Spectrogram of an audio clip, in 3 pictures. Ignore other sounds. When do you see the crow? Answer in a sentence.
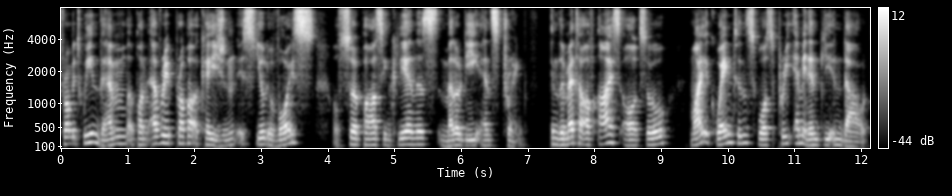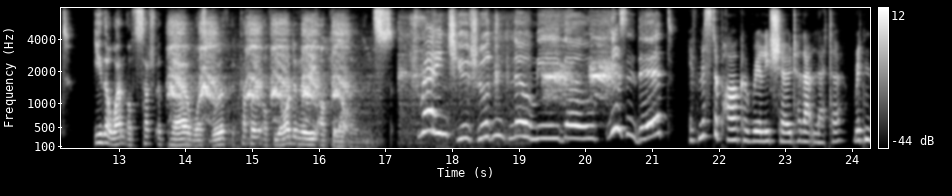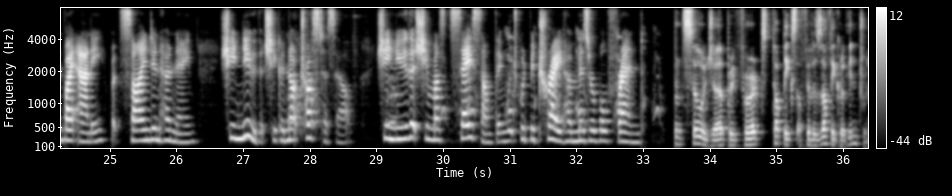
You can hear the crow from 13.7 to 20.6 s.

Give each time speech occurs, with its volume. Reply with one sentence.
You can hear the speech from 0.0 to 36.3 s, at a steady volume.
